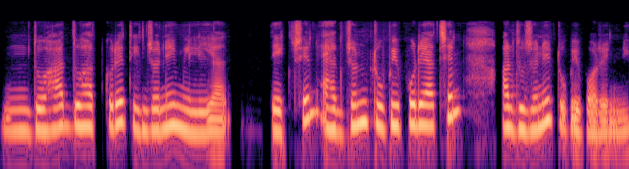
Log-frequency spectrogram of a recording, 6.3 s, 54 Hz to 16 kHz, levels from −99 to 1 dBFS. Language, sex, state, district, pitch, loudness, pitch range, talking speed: Bengali, female, West Bengal, Jhargram, 220 Hz, -18 LUFS, 195-235 Hz, 190 wpm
